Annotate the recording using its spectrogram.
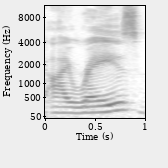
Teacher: even though it is spelled with an s it's pronounced with a voiced z raise so we say i raise with a voiced z ending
